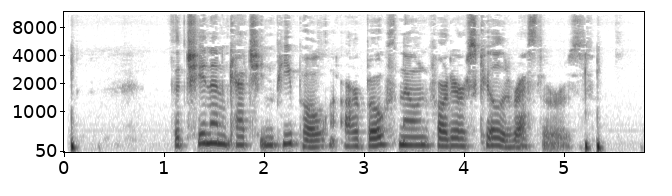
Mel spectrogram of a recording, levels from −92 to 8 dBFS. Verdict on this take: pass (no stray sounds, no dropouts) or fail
pass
